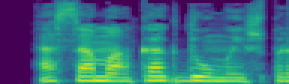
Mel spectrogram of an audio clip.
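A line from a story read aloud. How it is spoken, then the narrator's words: Grumbled. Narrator (Russian): проворчали ей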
